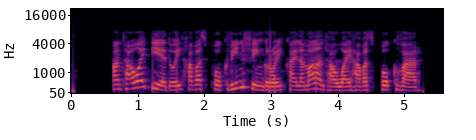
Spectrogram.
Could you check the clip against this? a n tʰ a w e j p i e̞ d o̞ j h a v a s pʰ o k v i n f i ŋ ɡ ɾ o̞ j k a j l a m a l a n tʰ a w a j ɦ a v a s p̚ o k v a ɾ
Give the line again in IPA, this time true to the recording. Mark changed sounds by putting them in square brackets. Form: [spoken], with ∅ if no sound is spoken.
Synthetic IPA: a n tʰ a w [a] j p i e̞ d o̞ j h a v a s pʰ o k v i n f i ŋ ɡ ɾ o̞ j k a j l a m a l a n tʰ a w a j ɦ a v a s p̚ o k v a ɾ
